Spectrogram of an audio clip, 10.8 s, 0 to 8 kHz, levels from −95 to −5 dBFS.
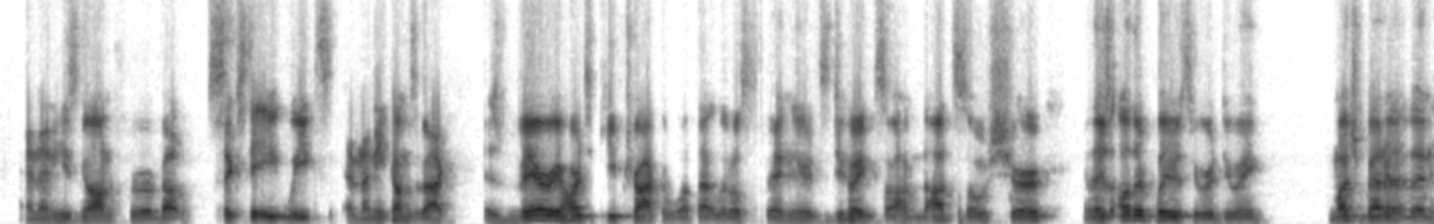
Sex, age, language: male, 20-39, English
